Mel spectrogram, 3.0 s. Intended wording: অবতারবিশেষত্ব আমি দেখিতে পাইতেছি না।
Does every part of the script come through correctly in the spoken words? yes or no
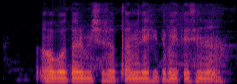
yes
